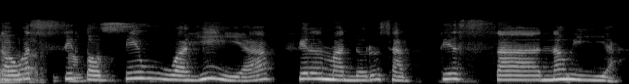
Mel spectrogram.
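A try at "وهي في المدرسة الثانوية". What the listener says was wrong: Ayo wahia, ayo. Di sini tidak pakai apa namanya, tidak ada huruf tasdid ya. Jadi fil madrasatil mutawassitati wahia fil madrasatis tsanawiyati.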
